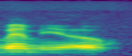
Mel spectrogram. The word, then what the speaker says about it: Vimeo: that's I don't follow Vimeo. That's sometimes they have ads that they'll throw in there. Vimeo, you don't pronounce the E right.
